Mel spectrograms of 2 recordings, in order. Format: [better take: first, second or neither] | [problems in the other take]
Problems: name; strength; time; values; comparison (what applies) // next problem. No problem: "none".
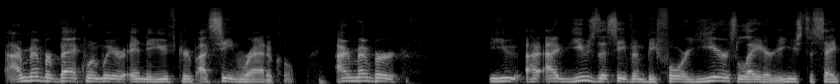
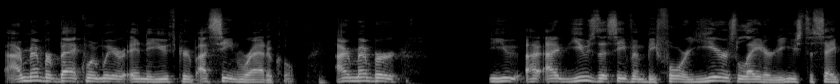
second | garbled, watery; slightly; nothing above 14.5 kHz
